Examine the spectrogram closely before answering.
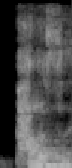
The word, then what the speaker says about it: PAS: Yeah, But I think as it's pass is from France and you don't announce the S, it should be pas racing, but I think we actually call it pass racing for some weird reason.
